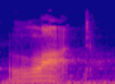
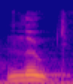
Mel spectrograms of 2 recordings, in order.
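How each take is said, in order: First: The name has the vowel heard in 'lot'. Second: The name has a long 'oo' vowel. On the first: The speaker calls it wrong. "They're mispronouncing it" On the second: The speaker calls it right. "They need another O and it would be correct"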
